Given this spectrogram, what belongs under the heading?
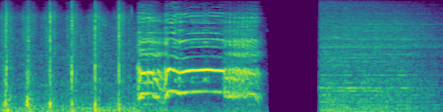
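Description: An Aseel rooster crows loudly and close by, a drawn-out cock-a-doodle-doo following a run of rhythmic beats, then a brief silence before a noisier stretch of background sound.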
